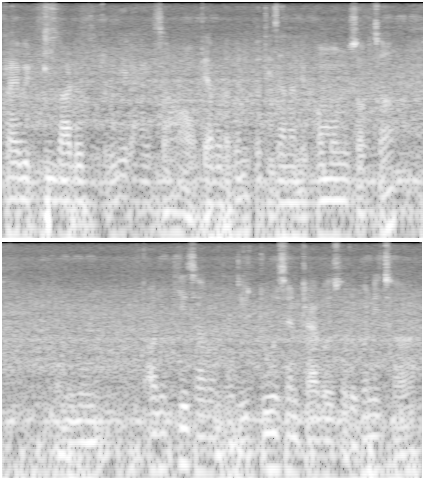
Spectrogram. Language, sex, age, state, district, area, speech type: Nepali, male, 18-30, West Bengal, Darjeeling, rural, spontaneous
